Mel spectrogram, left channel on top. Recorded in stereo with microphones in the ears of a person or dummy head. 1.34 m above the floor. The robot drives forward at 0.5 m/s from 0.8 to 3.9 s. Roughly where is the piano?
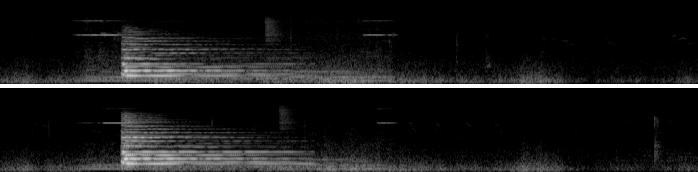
Right.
